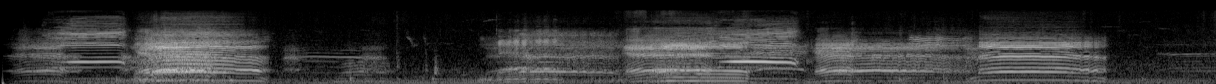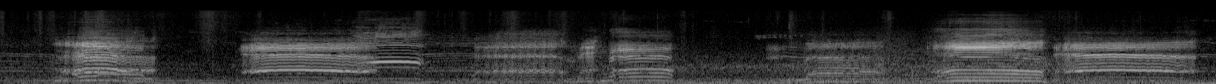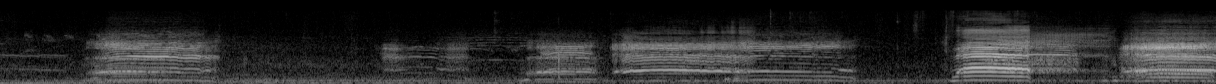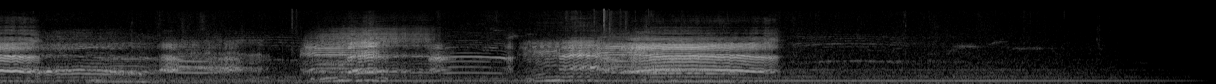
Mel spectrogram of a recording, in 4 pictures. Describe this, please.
I was wearing a flat cap so the sheep thought I was the farmer and raced down the hill towards me, expecting to be fed. They were disappointed. It was early May and the air was still and clear. You can make out the echoes from the steep hill behind them.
